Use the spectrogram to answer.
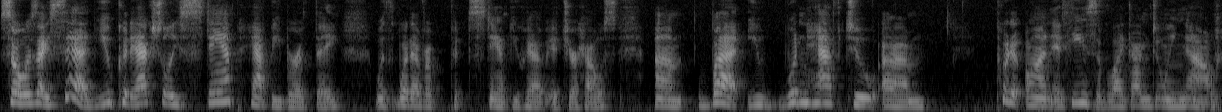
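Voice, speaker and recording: In an American accent, the speech moves at a fairly slow pace with very wide pitch swings. The recording is very clean, with a silent background. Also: woman, fairly low pitch for a woman. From Massachusetts. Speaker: card-making crafter. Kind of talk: live crafting demonstration. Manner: casual, chatty.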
